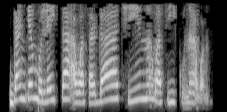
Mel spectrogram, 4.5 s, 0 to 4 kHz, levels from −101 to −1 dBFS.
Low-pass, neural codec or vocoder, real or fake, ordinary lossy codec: 3.6 kHz; none; real; MP3, 16 kbps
